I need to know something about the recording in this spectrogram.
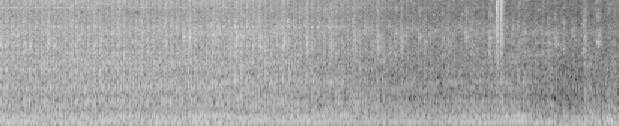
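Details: Isuzu NPR diesel truck after starter relay troubleshooting; a steady low diesel chug runs evenly with no misses or knocks; normal start and idle.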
